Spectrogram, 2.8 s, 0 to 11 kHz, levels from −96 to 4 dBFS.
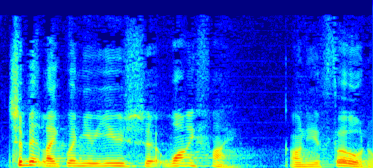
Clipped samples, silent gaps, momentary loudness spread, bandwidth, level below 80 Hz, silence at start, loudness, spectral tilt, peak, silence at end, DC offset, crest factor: under 0.1%; none; 11 LU; 9.8 kHz; -62 dBFS; 0.05 s; -23 LUFS; -7 dB/octave; -2 dBFS; 0 s; under 0.1%; 20 dB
